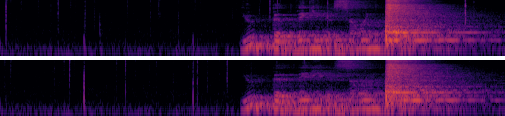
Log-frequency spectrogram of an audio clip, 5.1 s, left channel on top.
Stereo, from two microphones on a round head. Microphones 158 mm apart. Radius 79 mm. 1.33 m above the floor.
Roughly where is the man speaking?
Left.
